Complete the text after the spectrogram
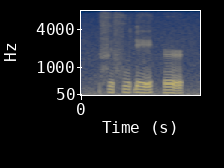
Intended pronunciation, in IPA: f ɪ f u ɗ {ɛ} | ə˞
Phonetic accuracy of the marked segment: incorrect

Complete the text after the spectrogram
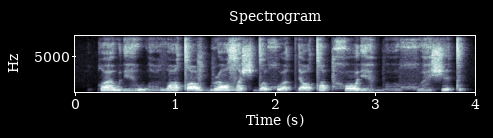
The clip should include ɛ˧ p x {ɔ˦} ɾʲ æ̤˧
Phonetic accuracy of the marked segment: correct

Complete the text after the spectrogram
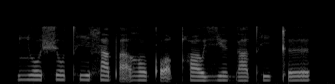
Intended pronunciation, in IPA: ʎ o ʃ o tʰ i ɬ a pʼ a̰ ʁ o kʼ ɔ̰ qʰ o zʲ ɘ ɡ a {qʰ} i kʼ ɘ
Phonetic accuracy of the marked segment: incorrect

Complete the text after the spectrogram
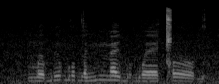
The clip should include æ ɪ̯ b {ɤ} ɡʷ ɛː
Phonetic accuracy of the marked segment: correct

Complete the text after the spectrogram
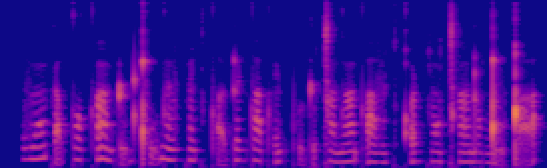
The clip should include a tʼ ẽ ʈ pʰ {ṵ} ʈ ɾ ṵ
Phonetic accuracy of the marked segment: correct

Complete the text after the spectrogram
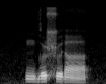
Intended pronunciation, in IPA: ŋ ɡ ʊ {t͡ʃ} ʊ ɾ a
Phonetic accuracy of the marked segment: incorrect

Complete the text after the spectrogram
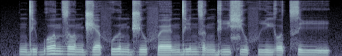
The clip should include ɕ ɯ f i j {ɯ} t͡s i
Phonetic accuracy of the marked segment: incorrect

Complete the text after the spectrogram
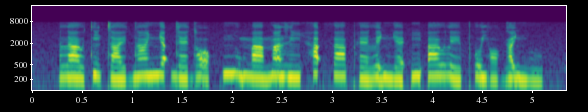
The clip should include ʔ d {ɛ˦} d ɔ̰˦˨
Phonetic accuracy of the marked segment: incorrect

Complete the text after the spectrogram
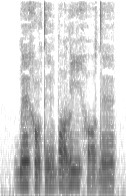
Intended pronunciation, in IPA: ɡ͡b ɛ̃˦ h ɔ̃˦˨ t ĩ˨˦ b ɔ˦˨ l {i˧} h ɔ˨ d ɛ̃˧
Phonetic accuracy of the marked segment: correct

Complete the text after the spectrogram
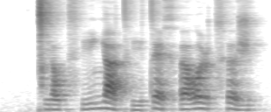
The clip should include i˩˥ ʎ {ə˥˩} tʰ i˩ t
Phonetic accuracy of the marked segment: incorrect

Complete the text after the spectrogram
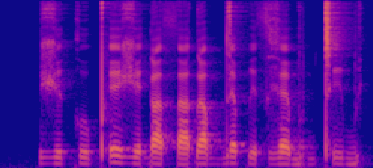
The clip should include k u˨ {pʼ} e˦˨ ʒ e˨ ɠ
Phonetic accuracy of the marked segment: correct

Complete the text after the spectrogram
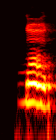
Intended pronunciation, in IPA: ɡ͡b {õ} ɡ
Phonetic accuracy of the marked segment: correct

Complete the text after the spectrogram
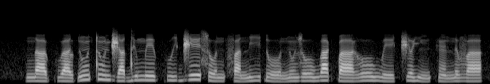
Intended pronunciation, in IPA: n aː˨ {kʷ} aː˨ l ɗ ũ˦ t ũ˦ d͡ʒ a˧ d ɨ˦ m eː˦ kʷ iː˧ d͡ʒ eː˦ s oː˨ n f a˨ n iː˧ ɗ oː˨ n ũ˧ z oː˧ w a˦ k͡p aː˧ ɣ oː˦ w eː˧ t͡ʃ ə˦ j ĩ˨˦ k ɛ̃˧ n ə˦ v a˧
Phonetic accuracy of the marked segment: correct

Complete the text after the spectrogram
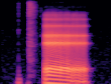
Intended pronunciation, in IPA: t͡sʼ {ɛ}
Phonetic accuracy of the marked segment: correct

